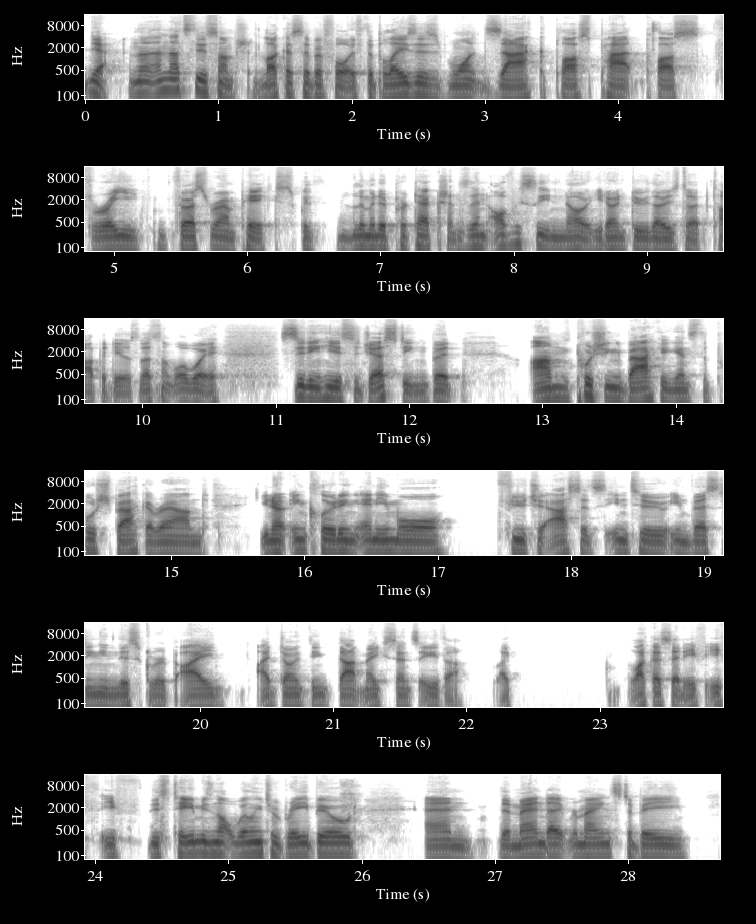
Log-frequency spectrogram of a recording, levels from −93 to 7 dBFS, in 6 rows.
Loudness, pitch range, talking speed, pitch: -28 LUFS, 90-105 Hz, 185 wpm, 100 Hz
